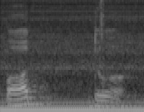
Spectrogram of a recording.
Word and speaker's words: পদ্ম: এই মটা আমরা যখন পদ্ম উচ্চারণ করি তখন কিন্তু পদ্ম বলি না। কি বলি না? পদ্ম বলি না, পদ্ম বলি। তার মানে কি দাঁড়ালো? যে এখানে নাসিক্য বর্ণটি উচ্চারিত হচ্ছে না।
